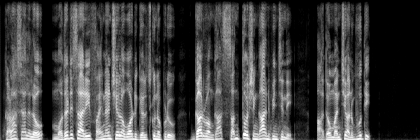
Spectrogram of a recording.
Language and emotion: Telugu, happy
